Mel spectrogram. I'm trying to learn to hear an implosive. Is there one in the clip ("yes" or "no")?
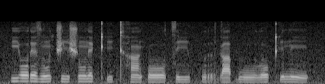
yes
